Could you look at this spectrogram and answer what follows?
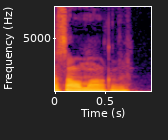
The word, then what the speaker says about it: Saumagen: Also Kannst du das nicht mal so pfälzisch aussprechen? Pelzer Saumarke. – Marke, genau. – Genau, ohne N hinten.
